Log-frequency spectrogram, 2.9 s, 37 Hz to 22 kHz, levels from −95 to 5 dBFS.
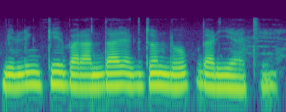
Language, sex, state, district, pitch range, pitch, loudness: Bengali, female, Assam, Hailakandi, 155-170 Hz, 160 Hz, -12 LUFS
